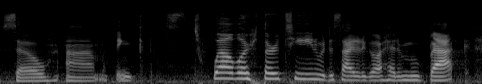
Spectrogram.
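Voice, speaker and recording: A woman in her late twenties who grew up in El Salvador with Spanish as her first language, chatting as a guest with many soft ums. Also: medium pitch, lively intonation, normal speed, slight background noise. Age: 20s. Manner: soft-spoken, many ums, laughs often. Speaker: guest photographer. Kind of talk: casual interview chat.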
